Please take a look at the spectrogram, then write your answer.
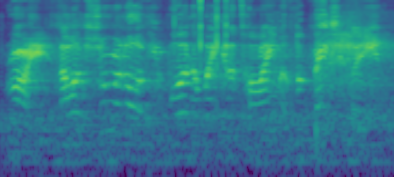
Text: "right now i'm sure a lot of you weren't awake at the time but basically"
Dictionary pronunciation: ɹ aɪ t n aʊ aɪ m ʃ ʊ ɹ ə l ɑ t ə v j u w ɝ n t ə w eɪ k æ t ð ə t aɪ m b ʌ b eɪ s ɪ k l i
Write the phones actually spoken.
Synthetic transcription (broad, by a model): ɹ aɪ t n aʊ aɪ m ʃ ʊ ɹ ə n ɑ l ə f j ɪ w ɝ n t ə w eɪ k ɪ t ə t aɪ m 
